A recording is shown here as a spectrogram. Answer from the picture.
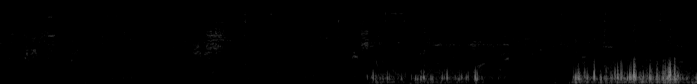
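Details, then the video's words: Little black cormorant standing still and calling: a quiet stretch with faint high chirps in the background, then two bursts of low, rapid, guttural clicking croaks. "Little black cormorant bird still standing talking"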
